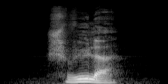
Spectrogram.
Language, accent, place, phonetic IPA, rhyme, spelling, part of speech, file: German, Germany, Berlin, [ˈʃvyːlɐ], -yːlɐ, schwüler, adjective, De-schwüler.ogg
- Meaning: 1. comparative degree of schwül 2. inflection of schwül: strong/mixed nominative masculine singular 3. inflection of schwül: strong genitive/dative feminine singular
